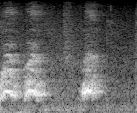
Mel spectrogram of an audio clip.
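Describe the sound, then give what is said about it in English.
Dogs bark in a few short, sharp bursts, two quick barks followed by another after a brief pause, clear with no talking over them. “The dogs have found us.”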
